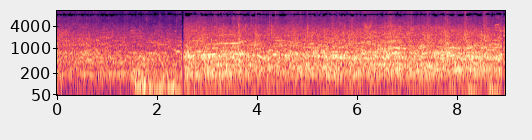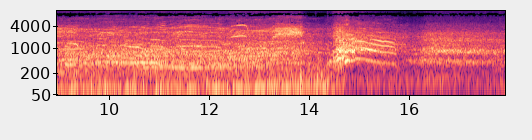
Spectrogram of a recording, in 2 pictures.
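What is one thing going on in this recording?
A large stadium crowd chants and sings loudly nearby.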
